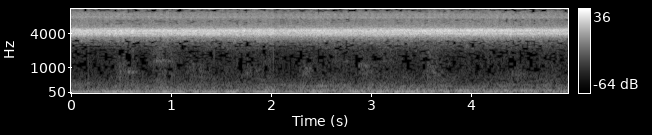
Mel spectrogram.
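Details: Cicadas in a northern Philippine province, typically heard before sunset and singing as a mating call, fill the air with a dense, shrill, continuous electric buzz with a fainter higher whine above it.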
